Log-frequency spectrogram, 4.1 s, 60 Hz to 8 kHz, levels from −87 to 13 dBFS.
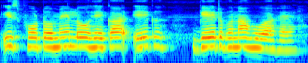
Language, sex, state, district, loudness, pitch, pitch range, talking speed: Hindi, female, Uttar Pradesh, Shamli, -15 LUFS, 215 Hz, 205-220 Hz, 145 wpm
